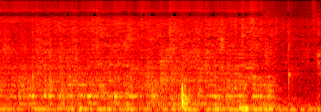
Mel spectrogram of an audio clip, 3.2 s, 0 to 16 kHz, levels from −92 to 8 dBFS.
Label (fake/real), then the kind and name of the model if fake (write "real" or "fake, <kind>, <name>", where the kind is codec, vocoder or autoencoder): fake, codec, SNAC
